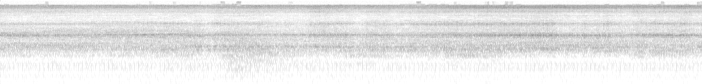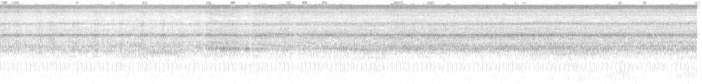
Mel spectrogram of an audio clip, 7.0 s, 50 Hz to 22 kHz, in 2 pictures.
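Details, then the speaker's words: Nebulizer treatment of a calf with pneumonia and rapid breathing: the nebulizer holds 4 ml normal saline, 2 ml Atem injection and 2 ml Clenil injection. A steady high-pitched compressor hiss and whir with faint rhythmic rattling. "अभी हमने new बलाइजर machine use की है आपने देखा न्य बलाइजर machine हमने किस तरह इस्तेमाल की है"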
